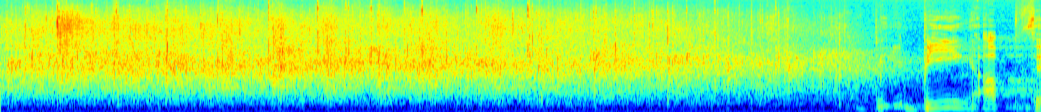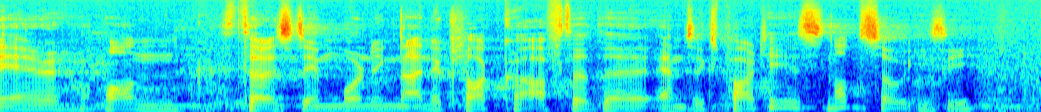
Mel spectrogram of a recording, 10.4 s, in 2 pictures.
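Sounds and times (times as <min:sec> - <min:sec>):
audience applause: 0:00.0 - 0:04.6
speech: 0:04.4 - 0:10.4.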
